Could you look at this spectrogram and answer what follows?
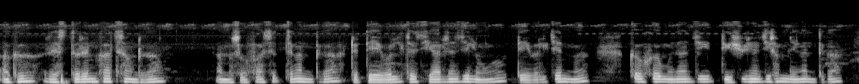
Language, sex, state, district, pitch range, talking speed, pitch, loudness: Wancho, male, Arunachal Pradesh, Longding, 115-130 Hz, 210 wpm, 125 Hz, -17 LUFS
